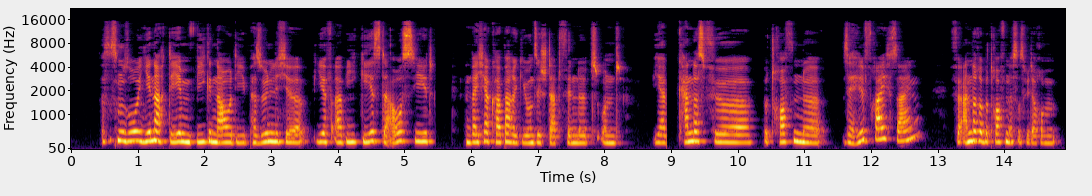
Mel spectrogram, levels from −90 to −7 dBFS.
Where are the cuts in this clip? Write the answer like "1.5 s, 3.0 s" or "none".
8.9 s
